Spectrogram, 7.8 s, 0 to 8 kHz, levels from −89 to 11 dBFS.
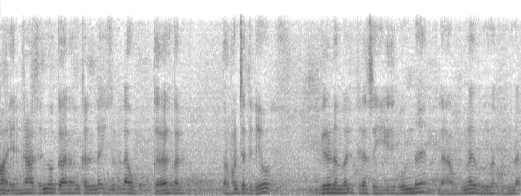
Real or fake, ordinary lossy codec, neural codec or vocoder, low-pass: fake; none; codec, 16 kHz, 0.8 kbps, ZipCodec; 7.2 kHz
